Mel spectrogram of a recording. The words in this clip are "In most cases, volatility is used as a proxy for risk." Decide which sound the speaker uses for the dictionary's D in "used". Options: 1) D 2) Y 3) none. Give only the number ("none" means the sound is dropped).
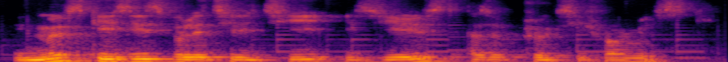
1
